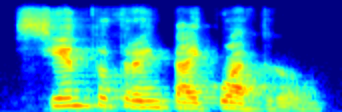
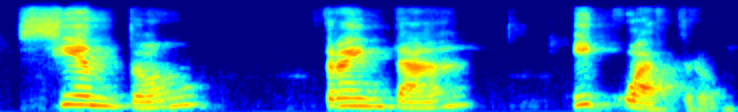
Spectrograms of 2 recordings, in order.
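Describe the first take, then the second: First: It is said at a normal, quicker speed. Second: It is said slowly and carefully.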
